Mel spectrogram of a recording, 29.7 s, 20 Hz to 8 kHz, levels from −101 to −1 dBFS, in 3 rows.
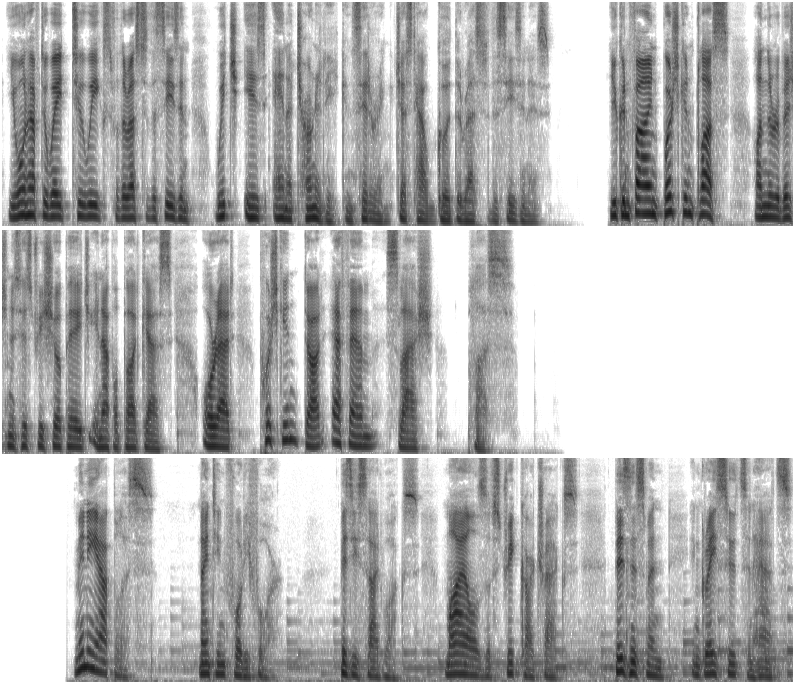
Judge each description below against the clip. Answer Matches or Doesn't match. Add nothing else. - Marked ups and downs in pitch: Matches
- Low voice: Matches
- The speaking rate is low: Matches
